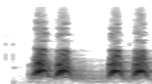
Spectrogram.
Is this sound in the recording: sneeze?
no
